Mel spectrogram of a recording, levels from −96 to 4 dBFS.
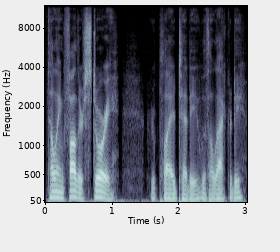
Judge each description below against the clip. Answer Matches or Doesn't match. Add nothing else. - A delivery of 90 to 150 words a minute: Matches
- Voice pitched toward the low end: Matches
